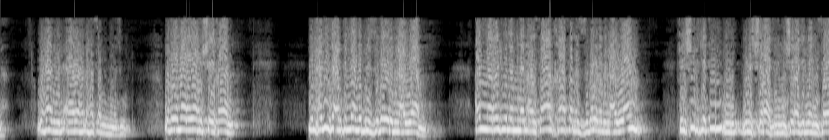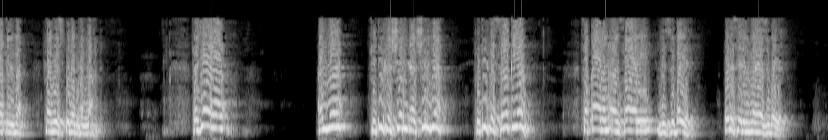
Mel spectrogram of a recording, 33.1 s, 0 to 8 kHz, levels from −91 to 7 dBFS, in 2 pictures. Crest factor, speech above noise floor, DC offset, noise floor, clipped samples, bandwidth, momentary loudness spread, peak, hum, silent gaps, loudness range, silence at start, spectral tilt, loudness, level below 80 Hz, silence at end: 10 dB; over 82 dB; under 0.1%; under -90 dBFS; under 0.1%; 5.4 kHz; 9 LU; 0 dBFS; none; none; 5 LU; 0 s; -10.5 dB/octave; -9 LUFS; -48 dBFS; 0.8 s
